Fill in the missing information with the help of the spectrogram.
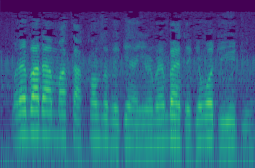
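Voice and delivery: ordinary talk, nothing marked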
